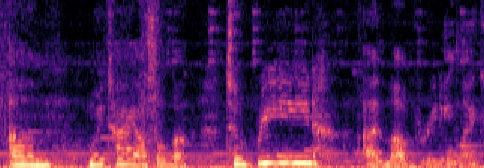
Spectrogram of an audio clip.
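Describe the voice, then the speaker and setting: A woman's voice: a little high, unhurried, music in the background, rough recording. A woman in her twenties from California, chatting casually to camera in a sit-down Q&A as a vlogger, a little self-conscious. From San Diego, California. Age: 20s. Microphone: phone camera.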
